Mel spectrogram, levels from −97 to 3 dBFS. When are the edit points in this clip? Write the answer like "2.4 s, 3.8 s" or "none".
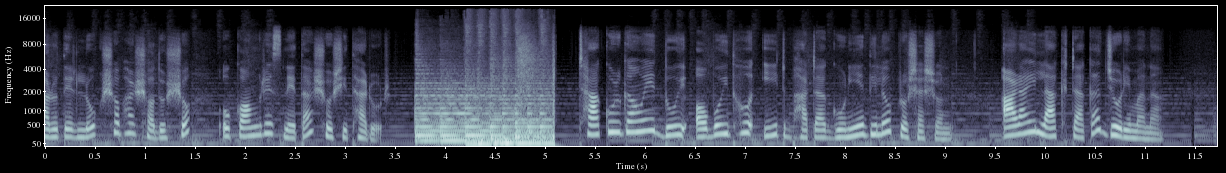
3.5 s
